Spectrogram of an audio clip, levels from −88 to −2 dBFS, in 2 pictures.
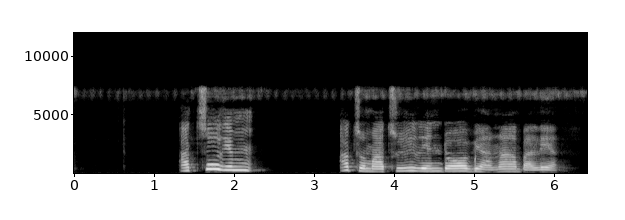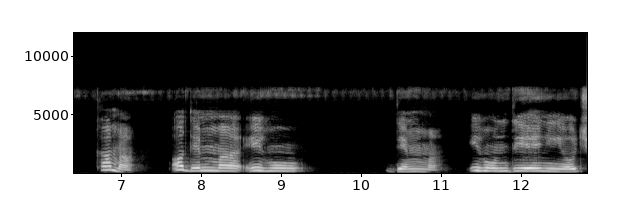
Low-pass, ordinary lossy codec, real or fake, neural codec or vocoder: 7.2 kHz; none; fake; codec, 16 kHz, 16 kbps, FreqCodec, smaller model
